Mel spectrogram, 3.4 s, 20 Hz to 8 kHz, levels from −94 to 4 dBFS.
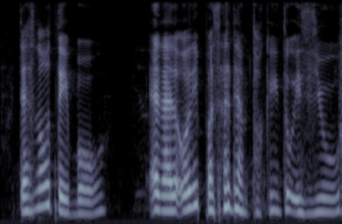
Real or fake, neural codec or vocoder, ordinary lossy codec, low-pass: real; none; none; none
